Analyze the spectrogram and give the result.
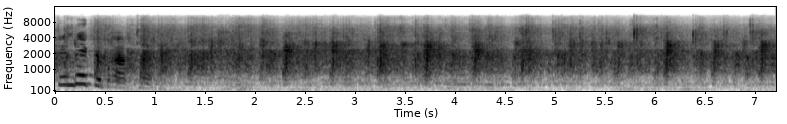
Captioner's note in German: Beifall bei der CDU und dem BÜNDNIS 90/DIE GRÜNEN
